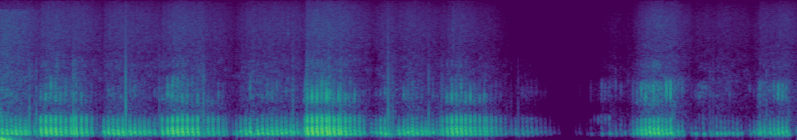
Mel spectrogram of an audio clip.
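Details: Close, rhythmic purring from a kitten, low buzzing pulses in regular breath cycles, interrupted by a short pause near the end before resuming.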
